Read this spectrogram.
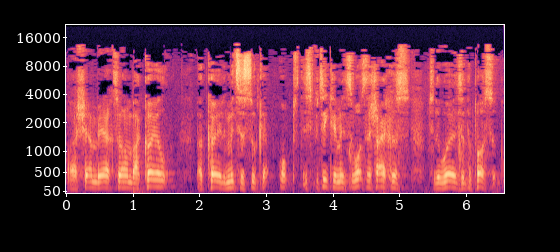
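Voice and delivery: normal talking voice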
